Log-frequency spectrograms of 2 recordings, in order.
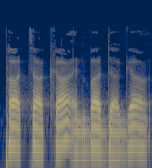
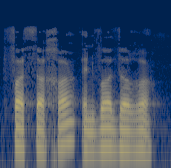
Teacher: The phenomenon called begat kefat or begat kefet changed all the regular ungeminative plosives into fricatives after a vowel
